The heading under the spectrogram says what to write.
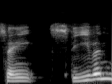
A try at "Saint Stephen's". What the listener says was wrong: Saint Stephen's. There's an S on the end, but yeah, you're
